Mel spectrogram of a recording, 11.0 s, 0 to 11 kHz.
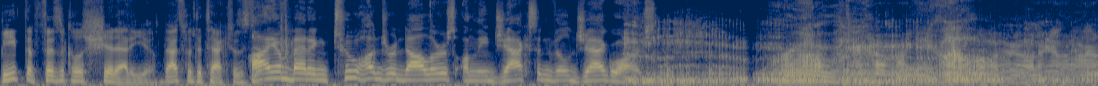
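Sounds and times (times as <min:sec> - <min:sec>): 
speech: 0:00.0 - 0:06.9
man imitating a lion's roar: 0:06.2 - 0:10.9.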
